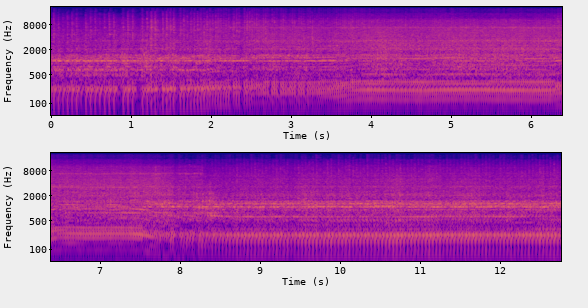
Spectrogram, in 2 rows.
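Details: Honda two-cylinder liquid-cooled tractor engine just fitted as a replacement in the FF/18, first shakedown run on a temporary wiring harness. It catches quickly, climbs smoothly through rev changes and settles to an even idle with no misses or knocks. Normal running.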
